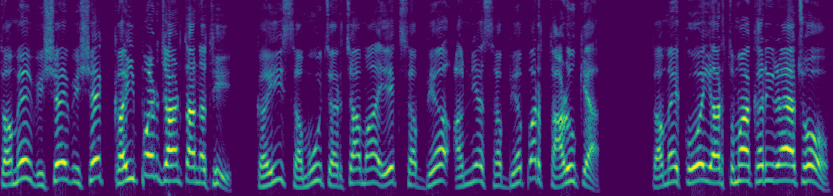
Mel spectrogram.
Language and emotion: Gujarati, angry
